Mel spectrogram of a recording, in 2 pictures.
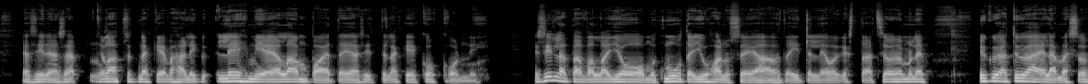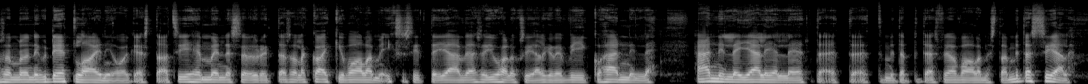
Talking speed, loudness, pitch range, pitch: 175 wpm, -21 LUFS, 100-120 Hz, 110 Hz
